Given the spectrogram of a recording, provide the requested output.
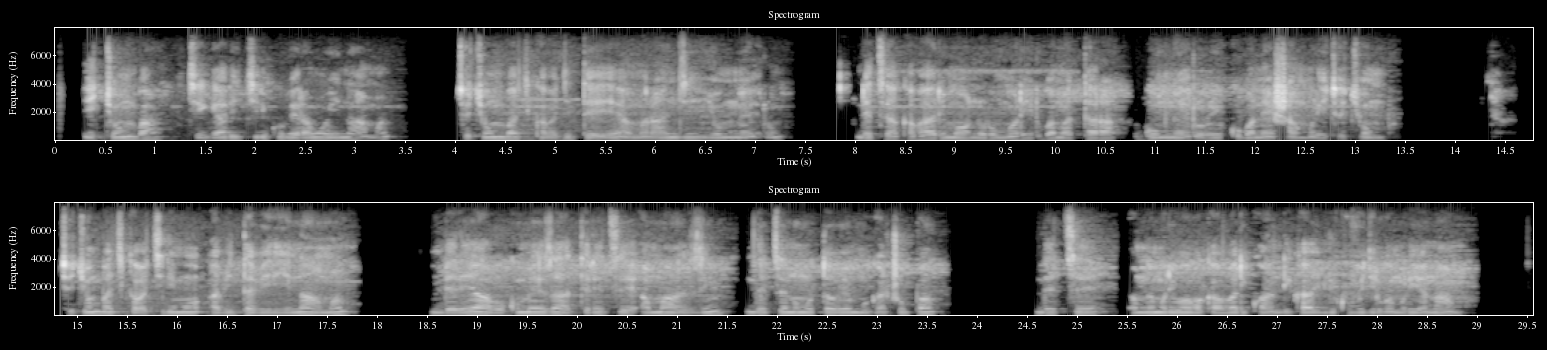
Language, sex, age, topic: Kinyarwanda, male, 18-24, government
